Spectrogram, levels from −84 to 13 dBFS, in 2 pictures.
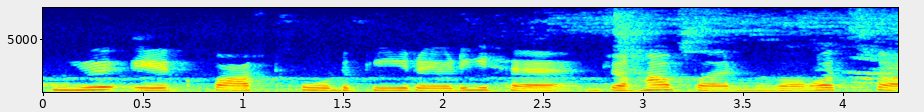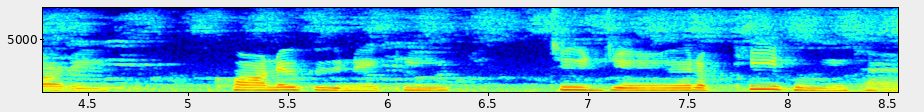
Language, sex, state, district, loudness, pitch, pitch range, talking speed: Hindi, female, Punjab, Pathankot, -14 LUFS, 215 Hz, 205-230 Hz, 125 wpm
